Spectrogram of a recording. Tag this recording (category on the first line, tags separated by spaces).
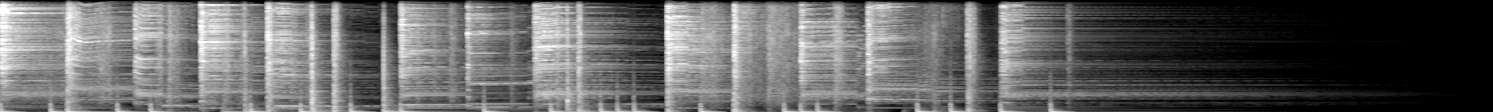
Music > Multiple instruments
Groove Beats Loops Downtempo EDM IDM TripHop Heavy Groovy Percussion Bass Loop Subloop Trippy Sample Bassloop Perc Soul Melodies Chill Beat Funky Hip FX HipHop Hop Sub Melody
